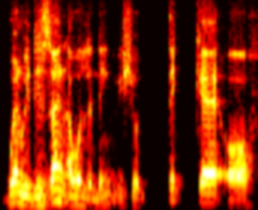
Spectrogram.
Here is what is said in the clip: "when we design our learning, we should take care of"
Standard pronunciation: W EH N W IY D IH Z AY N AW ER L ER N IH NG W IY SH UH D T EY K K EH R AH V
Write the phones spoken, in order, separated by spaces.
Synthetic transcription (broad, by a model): W EH N W IY D IH Z AY N AW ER L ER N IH NG W IY SH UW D T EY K K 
